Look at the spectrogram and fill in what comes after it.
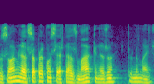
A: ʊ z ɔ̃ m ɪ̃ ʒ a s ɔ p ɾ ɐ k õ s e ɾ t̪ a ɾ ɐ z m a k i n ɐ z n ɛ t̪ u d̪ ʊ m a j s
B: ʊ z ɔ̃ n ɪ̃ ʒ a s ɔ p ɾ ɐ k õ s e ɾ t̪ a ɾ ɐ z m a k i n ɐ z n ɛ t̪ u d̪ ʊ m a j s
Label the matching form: A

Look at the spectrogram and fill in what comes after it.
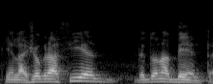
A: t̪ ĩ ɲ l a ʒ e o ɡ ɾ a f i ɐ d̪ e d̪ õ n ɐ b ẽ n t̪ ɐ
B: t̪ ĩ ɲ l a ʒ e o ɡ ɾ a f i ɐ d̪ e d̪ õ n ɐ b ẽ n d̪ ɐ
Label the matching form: A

